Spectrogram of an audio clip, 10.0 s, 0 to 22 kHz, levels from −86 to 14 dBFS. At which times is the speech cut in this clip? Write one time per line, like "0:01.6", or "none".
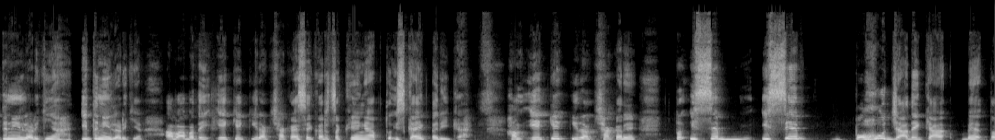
none

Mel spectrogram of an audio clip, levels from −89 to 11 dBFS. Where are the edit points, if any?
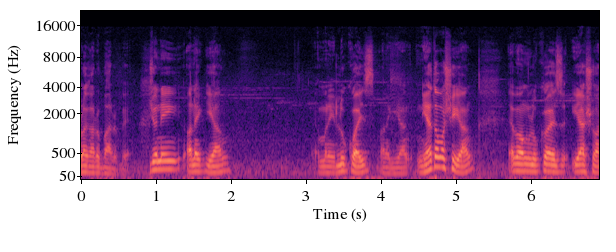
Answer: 0:00.9

